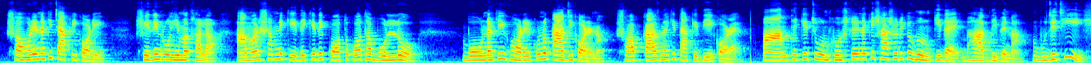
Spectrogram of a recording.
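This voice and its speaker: A woman voicing a gossipy, disapproving young village housewife in a cartoon, with an animated, scandalised manner. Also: on the high side, moderate pace. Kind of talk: cartoon acting.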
